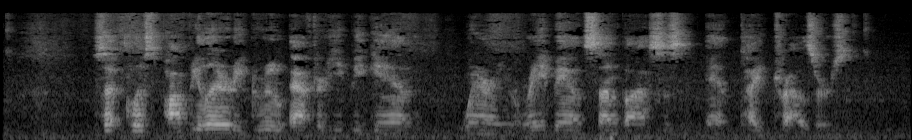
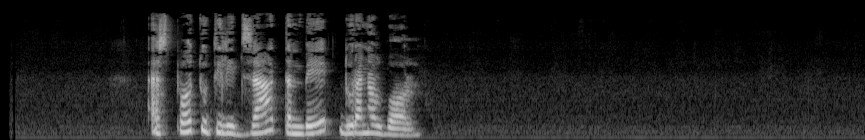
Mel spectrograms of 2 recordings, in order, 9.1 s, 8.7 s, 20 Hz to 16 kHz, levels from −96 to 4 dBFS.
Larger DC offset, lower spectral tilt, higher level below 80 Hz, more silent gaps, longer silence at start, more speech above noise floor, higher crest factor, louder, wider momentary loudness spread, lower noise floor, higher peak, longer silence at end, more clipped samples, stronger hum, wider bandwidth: neither; second, 1.5 dB/octave vs -4.5 dB/octave; about the same, -72 dBFS vs -74 dBFS; neither; second, 0.05 s vs 1.5 s; second, 27 dB vs 44 dB; about the same, 22 dB vs 22 dB; second, -36 LUFS vs -21 LUFS; first, 17 LU vs 7 LU; about the same, -65 dBFS vs -65 dBFS; second, -16 dBFS vs -4 dBFS; second, 0.45 s vs 4.45 s; neither; neither; about the same, 12 kHz vs 11.5 kHz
